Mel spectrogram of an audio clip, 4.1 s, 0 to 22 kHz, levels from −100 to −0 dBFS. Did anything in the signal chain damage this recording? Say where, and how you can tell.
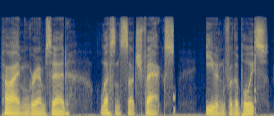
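Yes, likely a broken MP3 bit reservoir in the codec: frames after gaps misread borrowed bits, so sound skips and garbles at 2.58–2.62 s and 3.78–3.83 s.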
